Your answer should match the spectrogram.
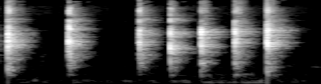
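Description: A quick, uneven run of about eight sharp clicks, sparse at first and coming faster in the second half.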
